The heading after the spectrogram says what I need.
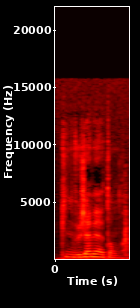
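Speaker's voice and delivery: plain reading voice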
